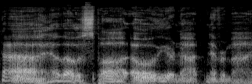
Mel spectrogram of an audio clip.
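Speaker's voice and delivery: rough, scraping, creaky character voice. Voicing a creature while riffing on a movie, sounding like Doctor Claw. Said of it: "I don't know why I sound like, um, Doctor Claw".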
